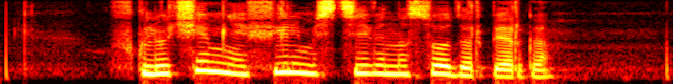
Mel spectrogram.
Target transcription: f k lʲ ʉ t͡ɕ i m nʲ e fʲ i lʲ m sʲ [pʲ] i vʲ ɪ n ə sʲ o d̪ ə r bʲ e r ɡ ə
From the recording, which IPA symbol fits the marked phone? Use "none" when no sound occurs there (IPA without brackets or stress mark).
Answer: tʲ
